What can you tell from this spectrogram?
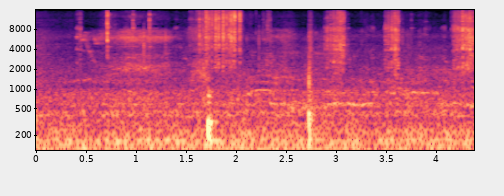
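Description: Small kitchen knife slicing ivy gourds (kundru) held in the hand, a string of short cuts about one every half second, over a steady low hum.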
